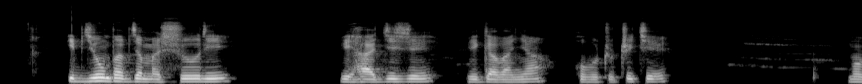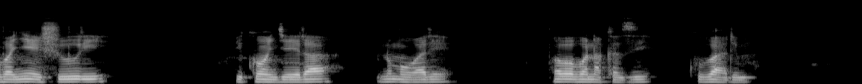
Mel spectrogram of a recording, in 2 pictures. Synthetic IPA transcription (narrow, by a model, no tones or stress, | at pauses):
ibɟuːmbabjamaʃuːɾi | βiɦaːɟiʒe̞ | βiɡaβaɲa | uβut͡ʃut͡ʃuce̞ | muβaɲe̞ːʃuːɾi | βikʰo̞ːɲɟe̞ɾa | numuβaɾe̞ | waβaβo̞nakazi | kʰuβaɾimo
